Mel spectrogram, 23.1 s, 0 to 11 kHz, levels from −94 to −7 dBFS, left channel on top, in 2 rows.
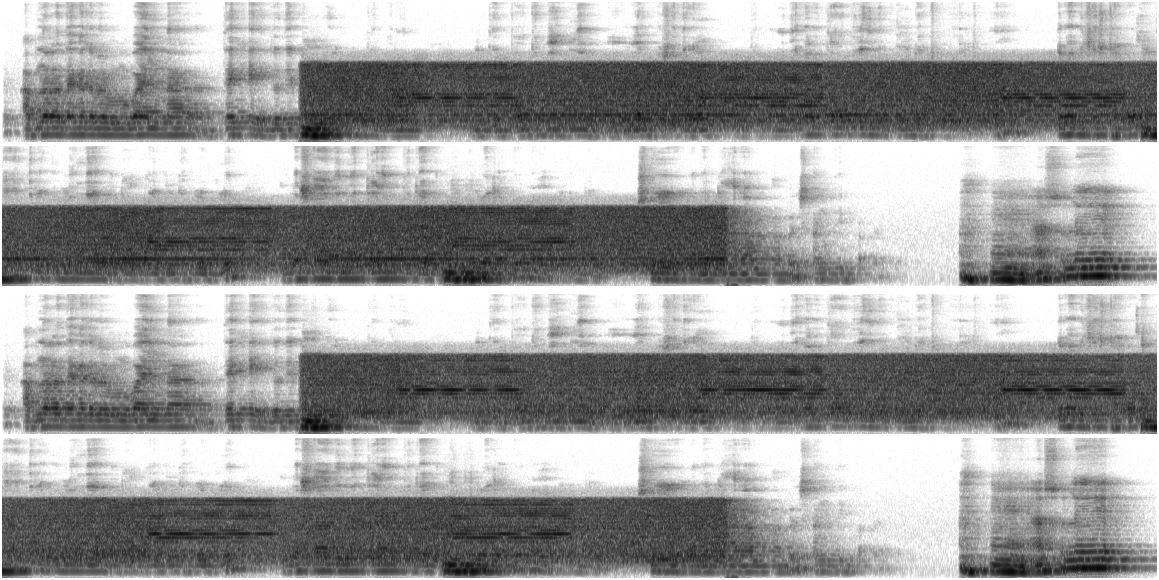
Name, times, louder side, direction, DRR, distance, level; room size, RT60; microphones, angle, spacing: voice 1, 0.2-3.4 3.7-4.1 4.6-10.2 10.5-13.9 14.3-17.5 17.9-19.8, left 2 dB, 35° left, -4 dB, 2.7 m, -28 dB
Alarm, 3.0-18.8, left 1 dB, 15° left, 0.7 m, -17 dB
voice 2, 15.9-16.3 21.1-22.6, right 1 dB, 55° right, 1 dB, 2.0 m, -18 dB
9.0 x 5.5 x 7.9 m, 0.88 s
head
